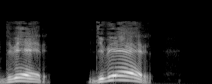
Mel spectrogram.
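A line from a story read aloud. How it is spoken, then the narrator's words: Shouting. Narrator (Russian): Комов уже кричал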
